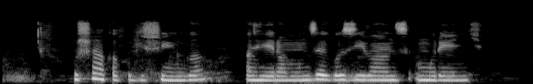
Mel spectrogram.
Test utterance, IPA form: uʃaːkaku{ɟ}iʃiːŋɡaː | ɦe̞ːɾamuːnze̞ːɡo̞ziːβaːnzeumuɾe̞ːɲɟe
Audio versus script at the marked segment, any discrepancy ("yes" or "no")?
no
